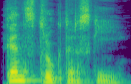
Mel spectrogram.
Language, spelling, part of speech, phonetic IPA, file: Russian, конструкторский, adjective, [kɐnˈstruktərskʲɪj], Ru-конструкторский.ogg
- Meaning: designer, constructor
